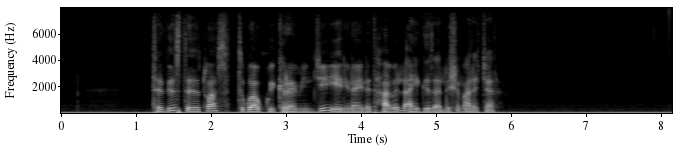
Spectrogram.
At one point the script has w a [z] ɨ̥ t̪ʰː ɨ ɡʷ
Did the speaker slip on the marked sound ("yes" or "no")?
yes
